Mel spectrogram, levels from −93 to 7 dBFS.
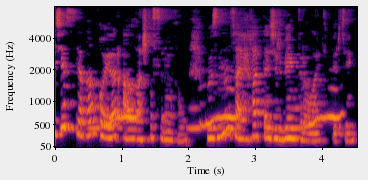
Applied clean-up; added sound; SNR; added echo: classical method Wiener filter.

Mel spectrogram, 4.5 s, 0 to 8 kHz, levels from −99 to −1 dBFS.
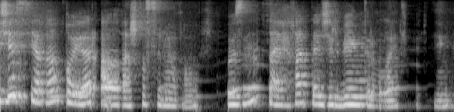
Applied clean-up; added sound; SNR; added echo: neural mask model RNNoise.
